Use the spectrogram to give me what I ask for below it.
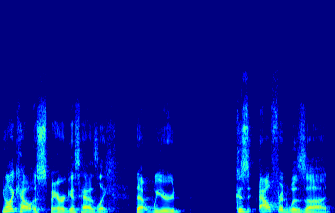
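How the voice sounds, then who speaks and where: A man in his early thirties from America co-hosts a podcast, chatting loosely and rambling with lots of "like." His medium-pitched, slightly bright voice swings widely in pitch and runs a little slow.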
